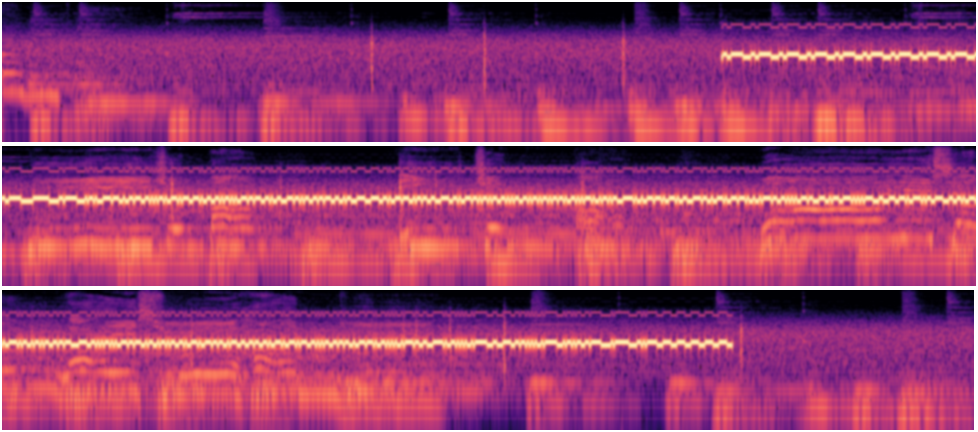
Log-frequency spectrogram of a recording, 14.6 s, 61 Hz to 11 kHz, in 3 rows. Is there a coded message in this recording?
Yes: NAVTEX (SITOR-B), 100 baud, 170 Hz shift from 3.6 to 13.4 s, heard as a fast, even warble, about 1500 Hz centre, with static crashes. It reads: UN SECONDO INGRESSO SI TROVA INVECE IN UN RISTORANTE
